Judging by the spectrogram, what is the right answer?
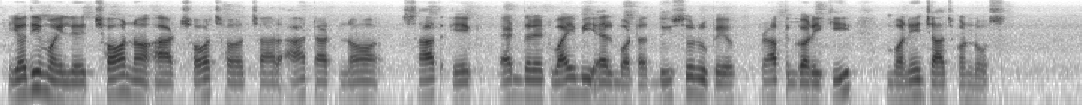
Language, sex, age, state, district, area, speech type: Nepali, male, 18-30, West Bengal, Darjeeling, rural, read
